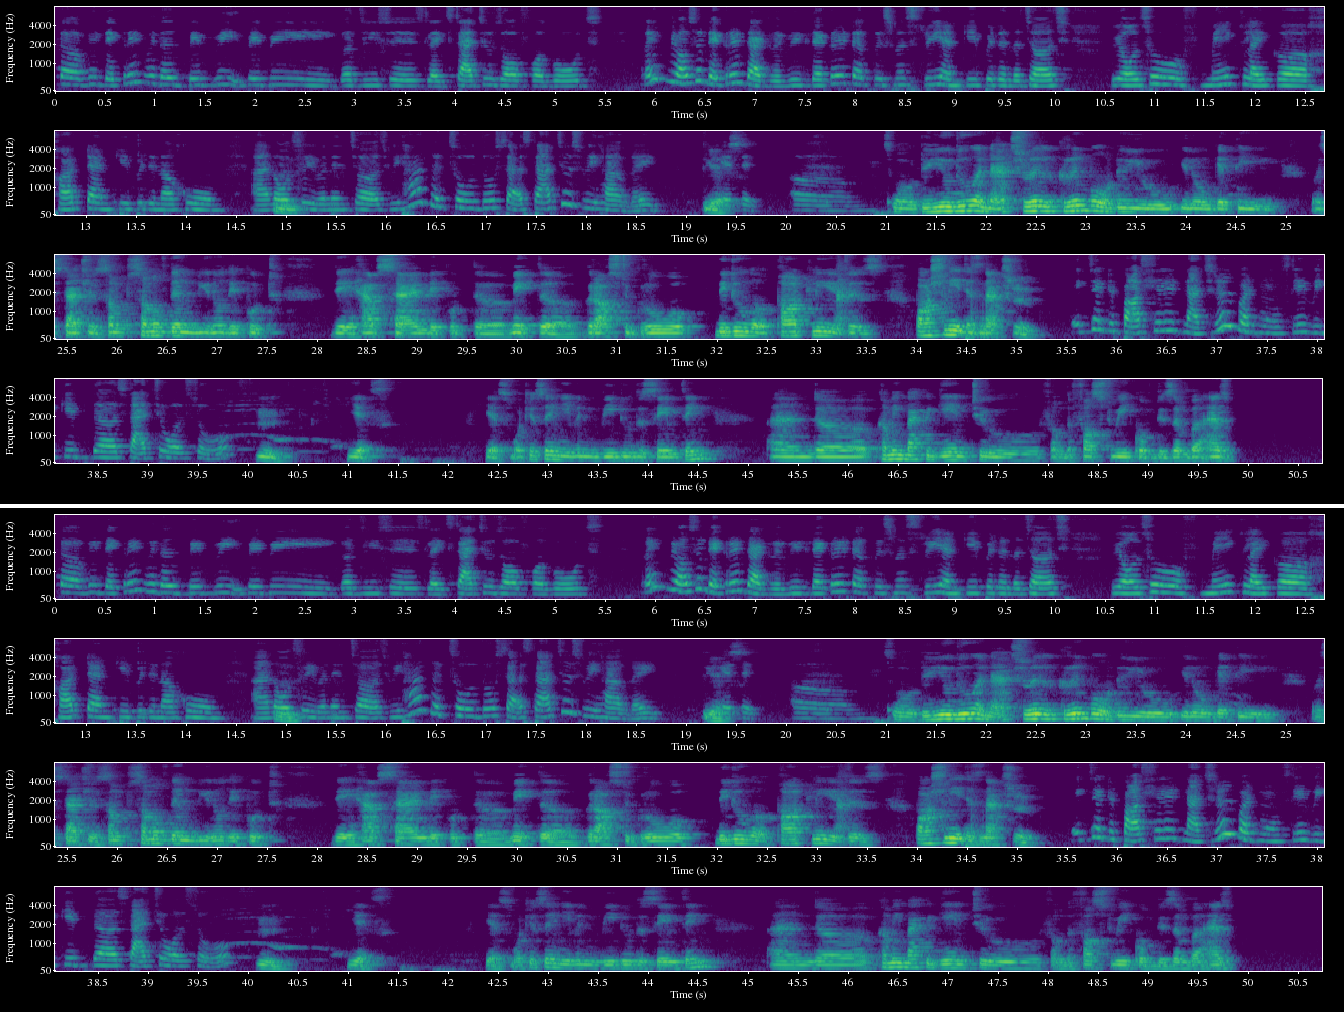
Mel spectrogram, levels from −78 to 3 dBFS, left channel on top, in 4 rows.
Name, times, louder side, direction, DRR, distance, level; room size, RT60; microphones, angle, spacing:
voice 1, 0.0-5.4 5.9-14.3 14.6-18.7 19.2-19.7 20.0-21.1 35.5-40.5 40.8-40.9, left 1 dB, 35° left, 1.9 m, -32 dB
voice 2, 19.2-19.5 21.1-24.9 25.3-27.9 28.1-35.2 40.1-40.5 41.0-41.4 42.4-44.7 45.2-49.8, left 2 dB, 60° left, 1.1 m, -22 dB
8.1 x 4.9 x 2.4 m
head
